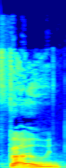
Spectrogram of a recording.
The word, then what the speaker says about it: phone: 우리 이렇게 생긴 거 그냥 폰 이렇게 하시면 원어민 같지 않아요. 우리 정말 제대로 발음을 해본다 그러면 조금 더 고급스럽게 O 발음을 O로 한번 살려서 읽어보도록 할게요. phone.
